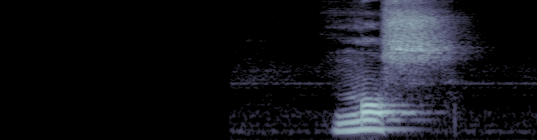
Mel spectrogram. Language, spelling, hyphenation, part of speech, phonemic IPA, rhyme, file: Dutch, mos, mos, noun, /mɔs/, -ɔs, Nl-mos.ogg
- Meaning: 1. moss (small seedless plant(s) growing on surfaces) 2. lichen (symbiotic association(s) of algae and fungi) 3. swamp, marsh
